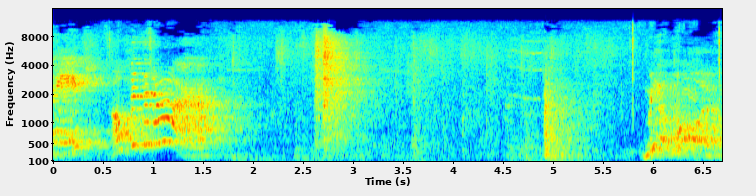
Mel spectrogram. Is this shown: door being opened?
yes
